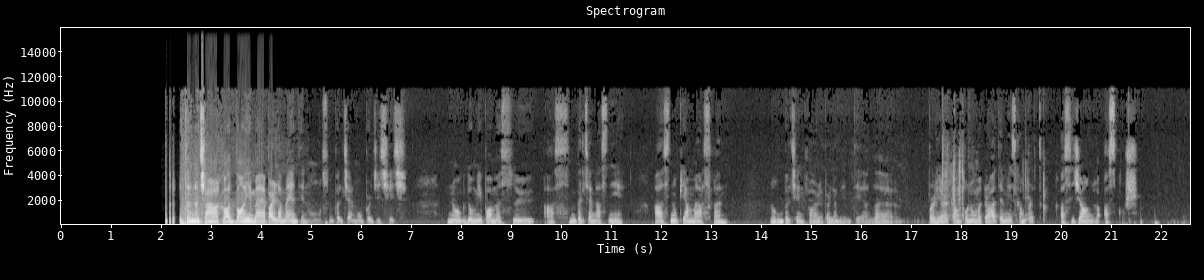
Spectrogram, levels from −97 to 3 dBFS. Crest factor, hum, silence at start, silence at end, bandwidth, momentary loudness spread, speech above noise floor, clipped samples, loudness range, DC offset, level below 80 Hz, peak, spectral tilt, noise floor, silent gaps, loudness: 18 dB; none; 2.1 s; 0.1 s; 16 kHz; 19 LU; 37 dB; 0.2%; 13 LU; under 0.1%; -46 dBFS; 0 dBFS; -4 dB/octave; -54 dBFS; none; -18 LUFS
